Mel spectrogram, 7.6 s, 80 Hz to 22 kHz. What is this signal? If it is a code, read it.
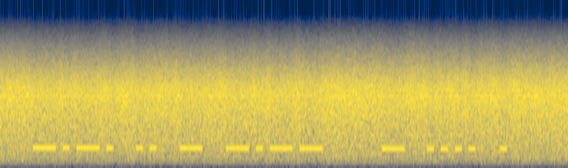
Morse code, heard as a keyed tone, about 13 wpm, 560 Hz, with radio static. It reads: CITY THE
